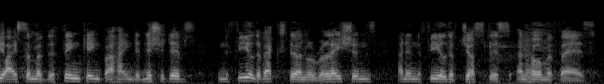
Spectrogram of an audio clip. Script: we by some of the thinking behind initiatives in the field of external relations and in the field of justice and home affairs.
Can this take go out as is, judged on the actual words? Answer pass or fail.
pass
